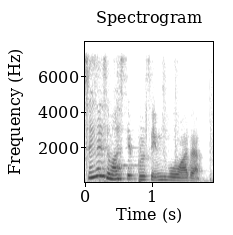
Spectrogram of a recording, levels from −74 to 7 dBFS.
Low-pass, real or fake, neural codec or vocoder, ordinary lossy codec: 7.2 kHz; fake; codec, 16 kHz, 0.5 kbps, X-Codec, HuBERT features, trained on balanced general audio; none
